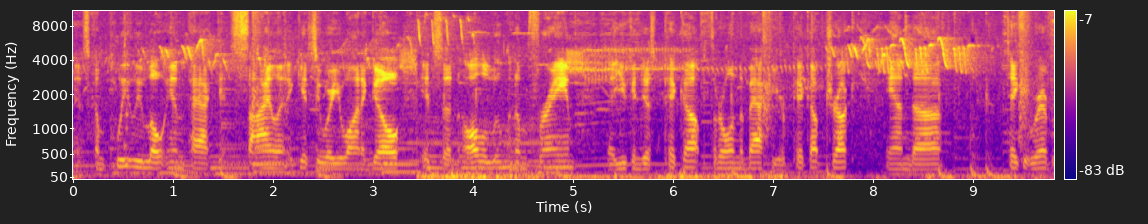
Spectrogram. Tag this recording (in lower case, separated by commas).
speech, animal, bird, music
